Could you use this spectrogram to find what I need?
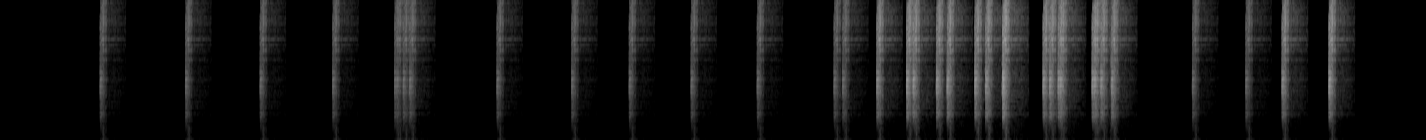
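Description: Short electronic menu clicks tick one after another, quickening in bursts.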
